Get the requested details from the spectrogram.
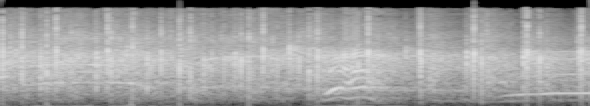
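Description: A crowd applauds steadily for about three seconds, a dense, loud patter of clapping with scattered cheers and whoops rising above it.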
